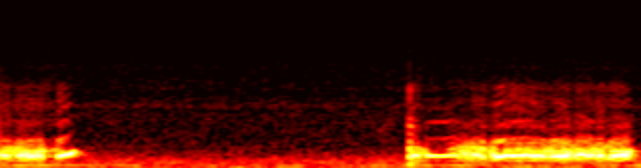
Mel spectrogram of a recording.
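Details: Snoring domestic cat, the snoring starting up again: a steady, whistling nasal tone held for about half a second, a two-second hush, then a longer wheezy drone, all in a quiet small room.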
